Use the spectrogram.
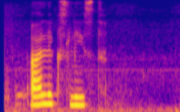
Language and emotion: Russian, neutral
